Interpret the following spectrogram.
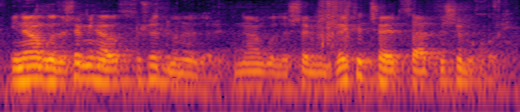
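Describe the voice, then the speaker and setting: Very low-voiced woman coaxing a child. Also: a little mellow, slight background noise. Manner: coaxing, encouraging instructions to a child. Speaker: parent filming a child. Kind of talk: casual home vlog. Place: outdoors by a kebab grill. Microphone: phone camera.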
